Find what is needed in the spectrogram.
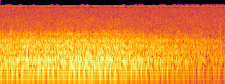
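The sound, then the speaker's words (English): Car engine running while the car is being driven, a steady mid-pitched droning hum with even harmonic tones that eases slightly toward the end. “Now, in another car, Max is driving Paul Cromwell to an appointment with his attorney.”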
